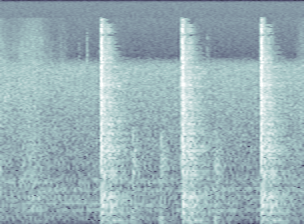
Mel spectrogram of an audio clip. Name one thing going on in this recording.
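Hammer blows knock on wooden boards, echoing briefly.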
